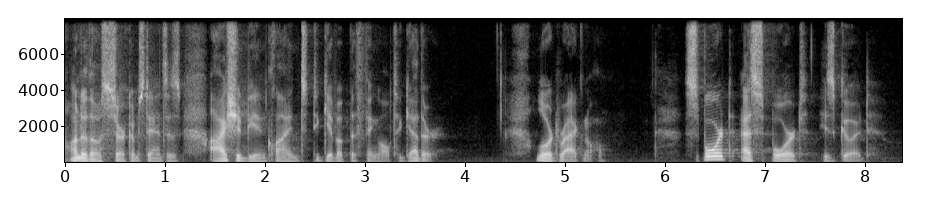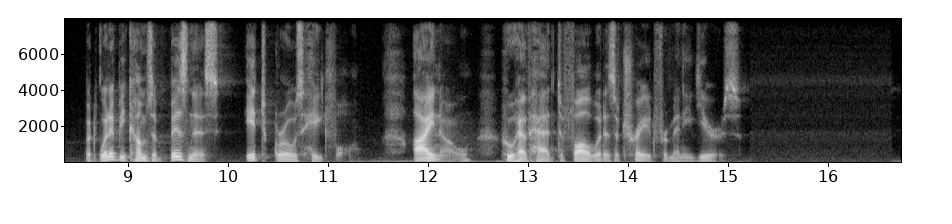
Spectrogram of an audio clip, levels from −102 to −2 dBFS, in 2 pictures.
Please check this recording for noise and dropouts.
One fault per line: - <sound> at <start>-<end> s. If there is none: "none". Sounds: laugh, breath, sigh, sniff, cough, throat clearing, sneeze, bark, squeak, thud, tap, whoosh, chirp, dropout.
none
